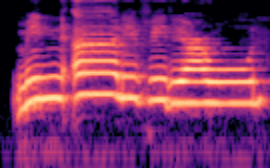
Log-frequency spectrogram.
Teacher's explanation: നൂൻ സാക്കിനയ്ക്ക് ശേഷം ഹൽക്കിൽ നിന്നും പുറപ്പെടുന്ന ഏതൊരക്ഷരം വന്നാലും നൂൻ സാക്കിനയെ വ്യക്തമാക്കി മണിക്കാതെ ഉച്ചരിച്ചു കൊടുക്കുക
